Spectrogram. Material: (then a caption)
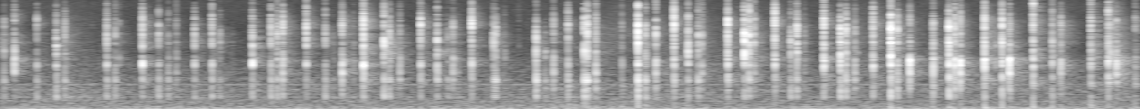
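Polymer. Long nails rapidly tap and scratch a curved, hand-sized black polymer rifle magazine with a ribbed surface, likely empty, held in the hands. The result is a quick run of sharp, bright clicks and scratchy ticks with almost no low end and no ring.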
